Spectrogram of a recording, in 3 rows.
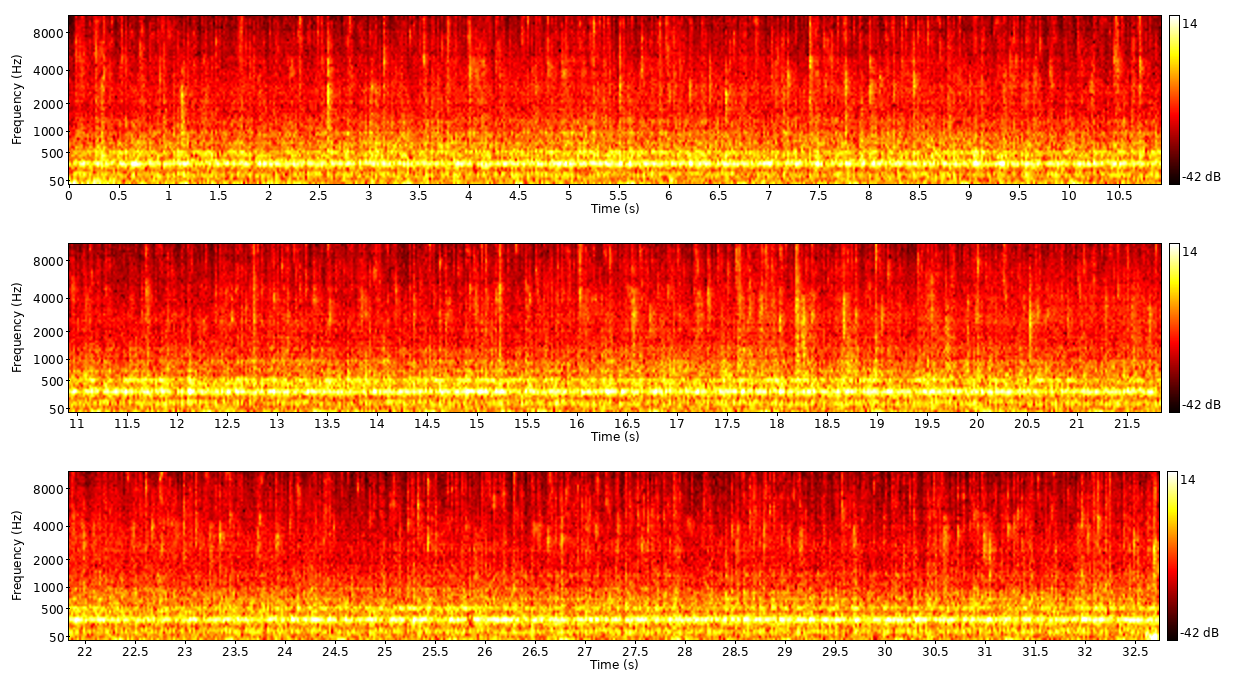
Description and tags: fs-RainOnGlass-4
Continuous raindrops on glass window. Recorded on Zoom H4. Light compression.
glass, field-recording, weather, rain, sample, natural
